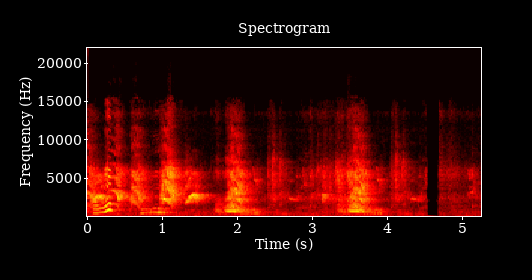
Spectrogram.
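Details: Indian ringneck parakeet kept as a pet gives cute noises: raspy chattering squawks mixed with curling, whistled slurs. They arrive in four or five loud bursts, then it goes quiet.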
